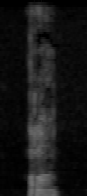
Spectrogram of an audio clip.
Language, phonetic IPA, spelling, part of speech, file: Polish, [rɛ], re-, prefix, LL-Q809 (pol)-re-.wav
